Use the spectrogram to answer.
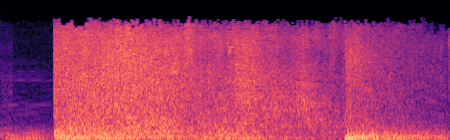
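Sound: bomb explosion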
